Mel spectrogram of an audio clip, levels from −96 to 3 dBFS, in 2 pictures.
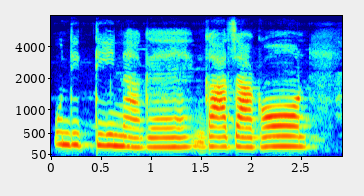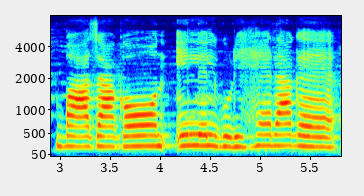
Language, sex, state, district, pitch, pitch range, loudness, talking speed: Chakma, female, Tripura, Dhalai, 215 Hz, 210-230 Hz, -14 LUFS, 125 wpm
